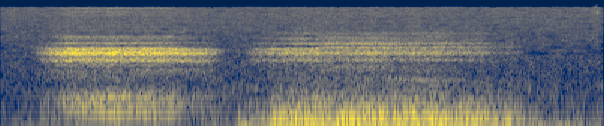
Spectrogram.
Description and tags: Male breathing
slow breathing male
